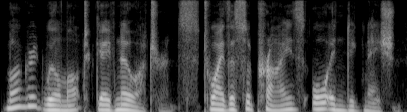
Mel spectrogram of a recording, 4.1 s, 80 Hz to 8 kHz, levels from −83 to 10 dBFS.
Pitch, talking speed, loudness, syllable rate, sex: 140 Hz, 145 wpm, -17 LUFS, 5.6 syllables/s, male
